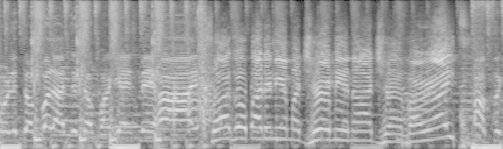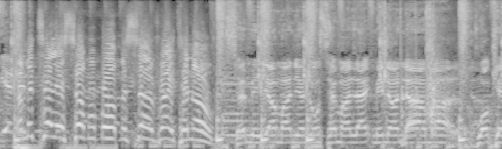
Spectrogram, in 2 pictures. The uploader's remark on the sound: At Island Vibes, Nashville, TN... This is the live mix from the club.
